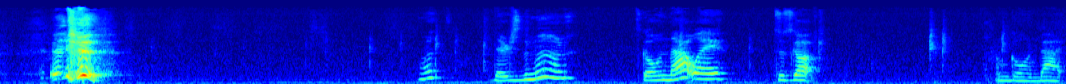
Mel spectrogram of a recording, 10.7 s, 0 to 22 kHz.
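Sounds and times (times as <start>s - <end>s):
person sneezing: 0.5s - 1.2s
speech: 5.0s - 5.8s, 6.4s - 8.3s, 10.0s - 10.6s.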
